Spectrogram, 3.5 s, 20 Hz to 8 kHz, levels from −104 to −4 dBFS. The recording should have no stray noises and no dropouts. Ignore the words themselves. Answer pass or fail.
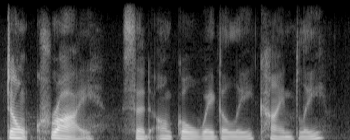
pass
